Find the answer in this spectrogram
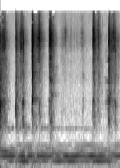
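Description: A deck of tarot cards being shuffled by hand, quick soft strokes of card on card about three or four a second, over background music with steady held tones.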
